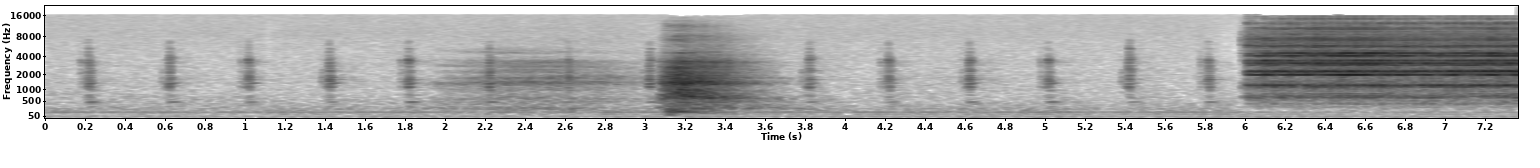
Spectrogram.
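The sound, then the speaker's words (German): An alarm clock on a bedside table ticks in a steady, even rhythm, broken once by a brief breathy rush, then its alarm erupts into a loud, continuous, high metallic ringing that lasts to the end. “Es war gekommen. Es war der Wecker auf dem Nachttischchen. Auf ihn hatte ich gewartet.”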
